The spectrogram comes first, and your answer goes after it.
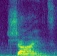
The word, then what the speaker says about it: Shines: Okay, say it again. Shines. SHINES. Like the sun shines.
